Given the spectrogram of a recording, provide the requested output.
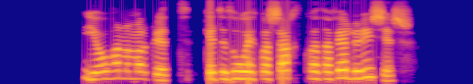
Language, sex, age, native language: Icelandic, female, 30-39, Icelandic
